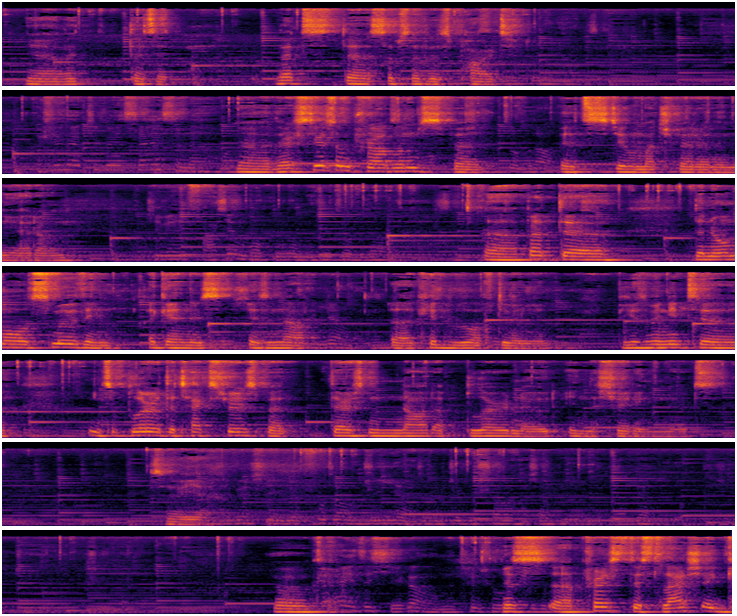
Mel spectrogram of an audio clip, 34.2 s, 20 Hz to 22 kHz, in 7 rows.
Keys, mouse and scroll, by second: 4.9-5.3 middle drag, 5.5 scroll up 2, 6.3 click, 6.3 scroll up 1, 7.9 middle click, 8.4 middle click, 8.8 scroll down 4, 9.0 middle click, 9.5 middle drag, 11.3 middle drag, 12.1 ctrl+shift+drag, 12.7 middle click, 14.0 ctrl+shift+click, 14.8-15.4 middle drag, 15.6 scroll up 3, 15.9 middle click, 16.5 scroll down 3, 17.0 Tab, 17.4 middle drag, 18.1-18.6 scroll up 4, 18.8 middle drag, 19.5 click, 20.4-20.9 middle drag, 21.2 Tab, 22.2-22.9 middle drag, 26.5 ctrl+shift+drag, 28.2-29.7 middle drag, 30.8 /, 32.6 click, 33.8-34.1 scroll down 4.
